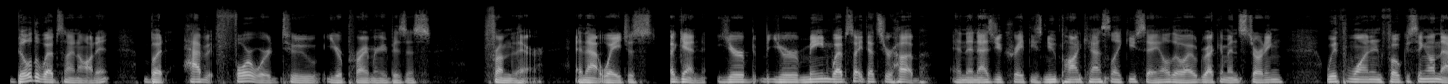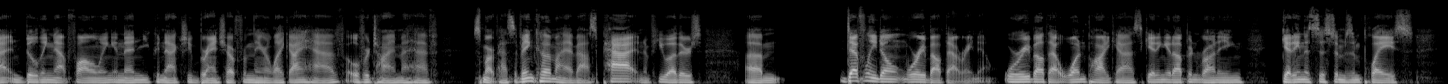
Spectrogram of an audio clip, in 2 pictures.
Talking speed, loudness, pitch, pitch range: 210 wpm, -25 LUFS, 105 Hz, 95-115 Hz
